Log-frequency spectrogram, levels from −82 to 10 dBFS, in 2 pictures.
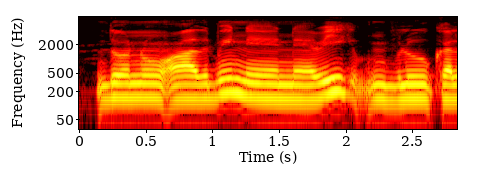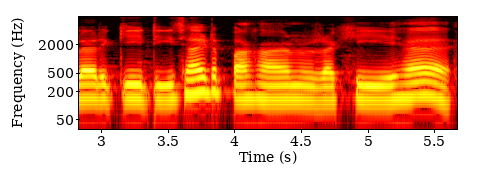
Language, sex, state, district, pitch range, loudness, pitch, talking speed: Hindi, male, Jharkhand, Ranchi, 135-150 Hz, -15 LUFS, 140 Hz, 125 wpm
